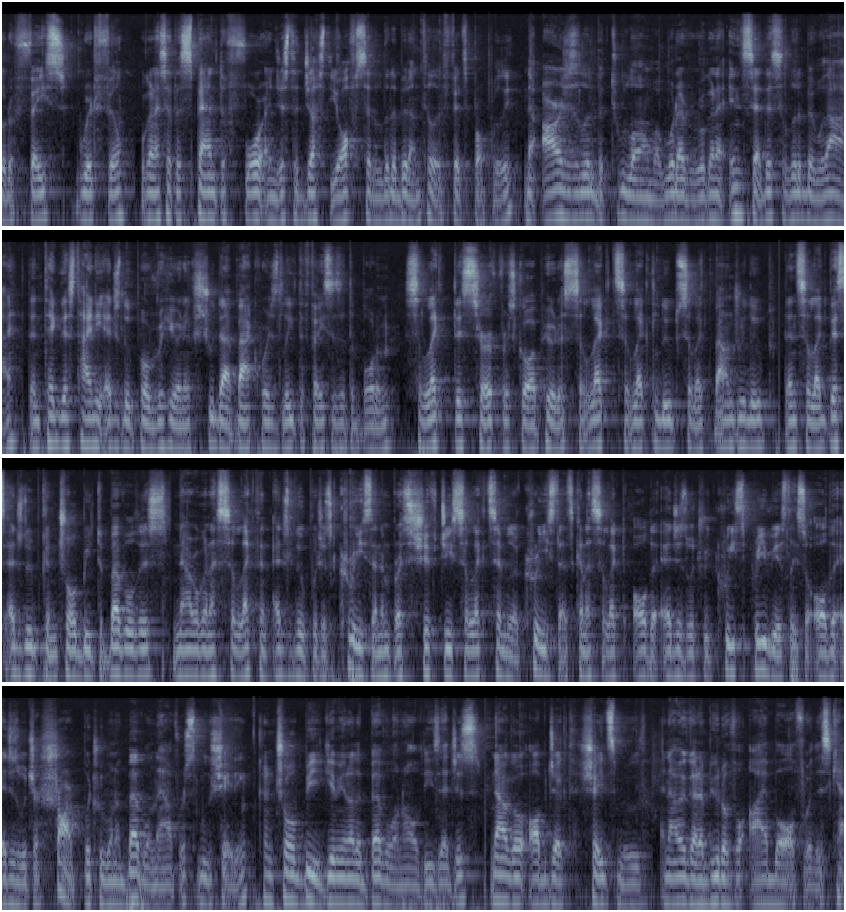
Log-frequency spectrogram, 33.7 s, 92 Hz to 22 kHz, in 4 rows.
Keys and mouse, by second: 0.3 click, 1.6 click, 4.4 click, 5.1 ctrl+z, 5.1 e, 5.7 middle click, 6.2 middle click, 6.6 middle click, 7.0 i, 8.6 3, 8.6 a, 9.1 alt+click, 9.6 alt+right click, 9.8 alt+right click, 10.2 e, 11.0 x, 11.6 shift+middle drag, 12.3 2, 12.3 1, 12.3 3, 13.3 ctrl+shift+right click, 14.3-15.6 drag, 16.1 alt+shift+2, 16.7 alt+shift+click, 17.1 ctrl+b, 18.9 middle click, 19.6 alt+right click, 20.4 shift+g, 22.5-22.9 middle drag, 22.9 click, 27.7 ctrl+b, 27.9 ctrl+b, 29.3 a, 29.5 a, 29.7 shift+w, 30.0 Tab, 30.0 middle drag, 30.4 click, 31.7 middle click, 32.1-33.2 middle drag, 33.6 middle drag.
